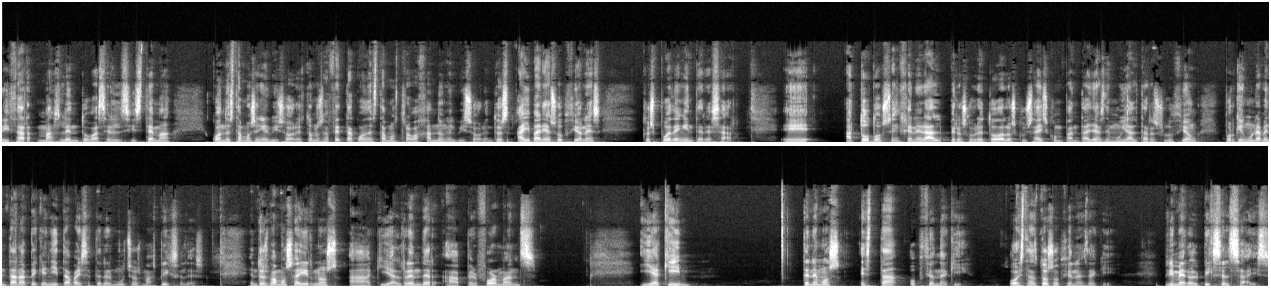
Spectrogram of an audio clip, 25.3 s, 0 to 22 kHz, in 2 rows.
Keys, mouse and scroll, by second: 16.9 click, 24.9 middle click.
